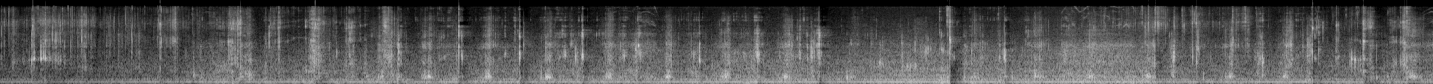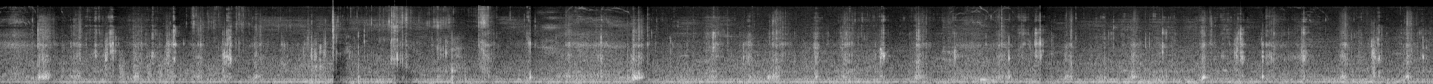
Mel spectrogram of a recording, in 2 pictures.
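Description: Close-miked biting and chewing of crispy Korean fried chicken (wasabi chicken): a bite into the crust, then many irregular crisp crunches as it is chewed. A low steady hum runs underneath.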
